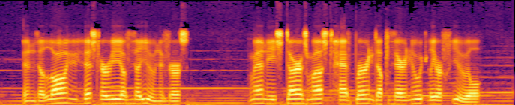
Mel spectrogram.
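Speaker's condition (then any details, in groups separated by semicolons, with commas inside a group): ALS, speech-generating device; motor neuron disease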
